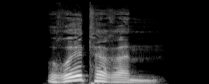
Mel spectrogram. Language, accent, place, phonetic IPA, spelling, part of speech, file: German, Germany, Berlin, [ˈʁøːtəʁəm], röterem, adjective, De-röterem.ogg
- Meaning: strong dative masculine/neuter singular comparative degree of rot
